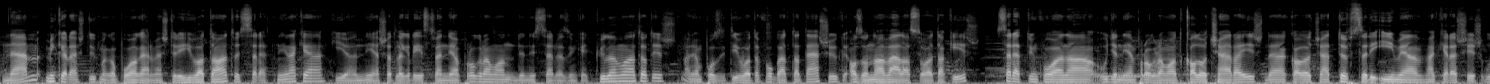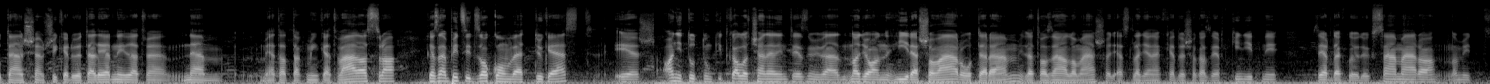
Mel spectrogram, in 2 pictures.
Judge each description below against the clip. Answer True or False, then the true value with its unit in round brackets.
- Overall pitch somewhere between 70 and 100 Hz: False (110 Hz)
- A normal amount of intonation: True (3.4 semitones)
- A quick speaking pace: True (160 wpm)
